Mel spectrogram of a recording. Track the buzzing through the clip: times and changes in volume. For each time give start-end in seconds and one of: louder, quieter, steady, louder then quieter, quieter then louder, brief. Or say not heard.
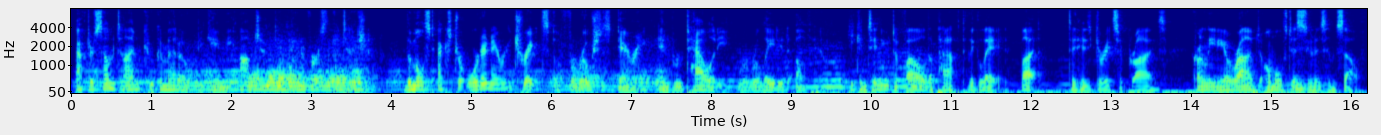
0.0-16.0 quieter.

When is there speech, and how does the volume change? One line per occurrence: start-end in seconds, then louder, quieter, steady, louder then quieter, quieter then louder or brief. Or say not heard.
0.1-16.1 steady.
